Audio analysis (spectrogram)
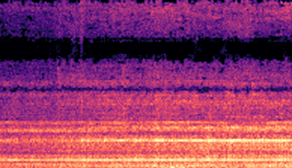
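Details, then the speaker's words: Power vent motor: loud steady high whine with a rough, gritty grind underneath at constant speed; the blower motor bearings are worn and the motor is to be replaced. "on the power band you can hear it grinding away"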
